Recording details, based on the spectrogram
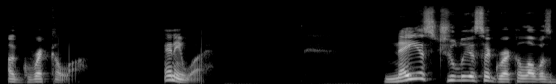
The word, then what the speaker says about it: Agricola: You look at this name, and it looks like it's pronounced Agricola.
